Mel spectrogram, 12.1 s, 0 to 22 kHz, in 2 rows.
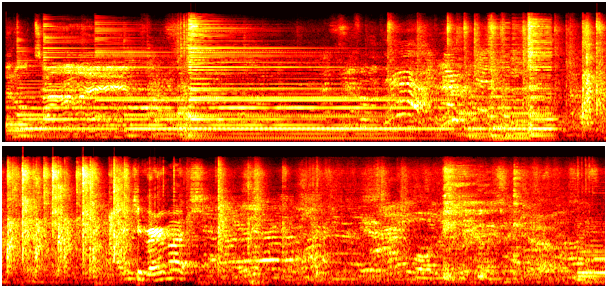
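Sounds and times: man singing: 0.0s - 1.8s
strummed acoustic guitar: 0.0s - 5.6s, 10.4s - 12.0s.

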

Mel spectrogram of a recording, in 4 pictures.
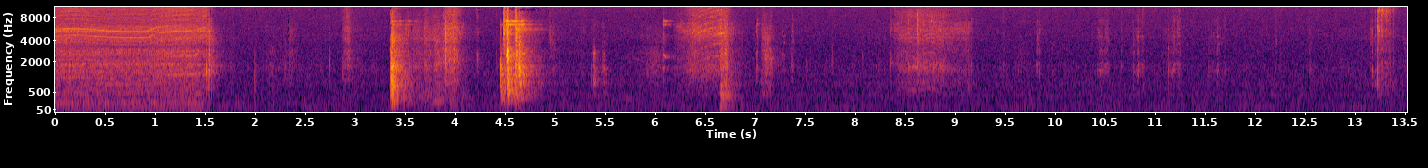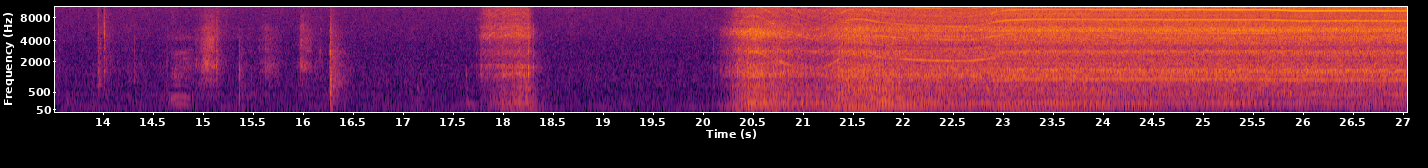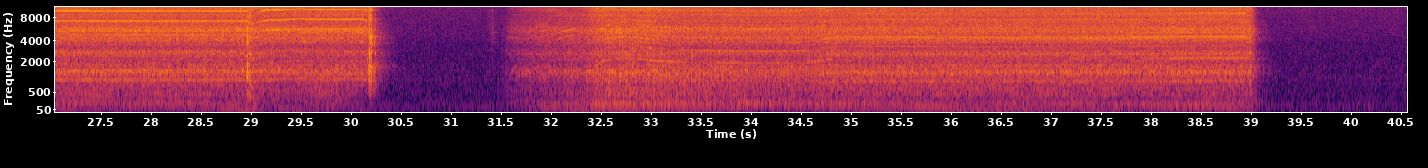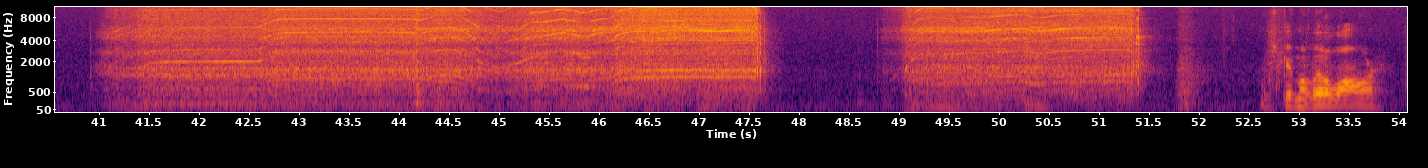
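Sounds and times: cordless drill boring fiberglass: 0.0s - 1.6s, 8.4s - 9.1s, 20.2s - 30.3s, 31.5s - 39.1s, 41.0s - 47.7s, 48.8s - 51.5s.

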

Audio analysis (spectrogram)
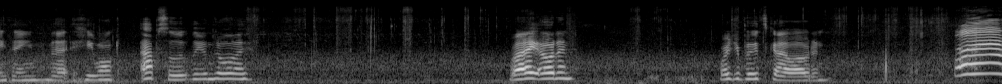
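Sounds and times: quiet outdoor background: 0.0s - 10.0s.

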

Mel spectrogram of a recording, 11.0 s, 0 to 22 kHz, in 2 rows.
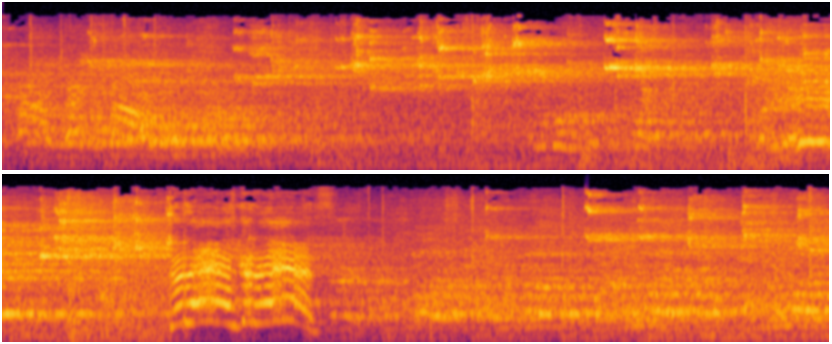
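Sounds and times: voices echoing in hall: 0.0s - 11.0s
sneaker squeaks on hardwood: 0.3s - 6.8s, 8.6s - 11.0s.

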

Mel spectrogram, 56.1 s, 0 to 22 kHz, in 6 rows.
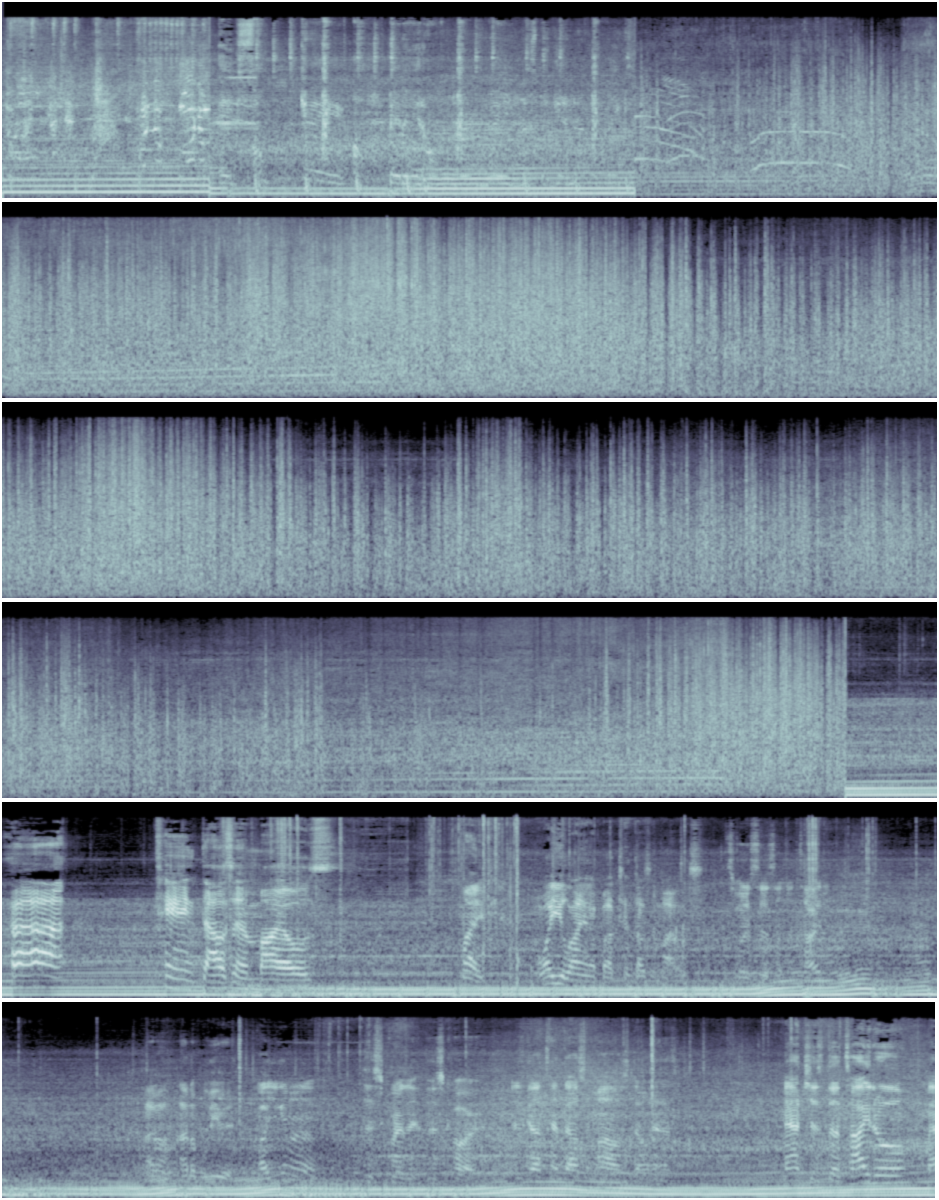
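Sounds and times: car engines accelerating: 0.0s - 56.0s
road and wind noise: 0.0s - 56.0s.

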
